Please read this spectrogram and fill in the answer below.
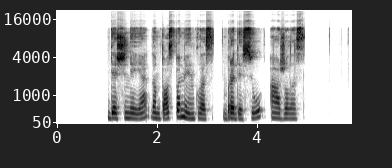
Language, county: Lithuanian, Alytus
